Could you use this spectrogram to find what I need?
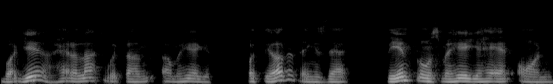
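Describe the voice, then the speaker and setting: Speaking fairly quickly with an American accent, a man uses ordinary pitch variation. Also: medium pitch for a man. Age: 60s. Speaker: music educator. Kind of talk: interview. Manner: halting.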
